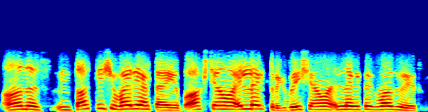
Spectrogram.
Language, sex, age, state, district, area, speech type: Kashmiri, male, 18-30, Jammu and Kashmir, Kupwara, rural, conversation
